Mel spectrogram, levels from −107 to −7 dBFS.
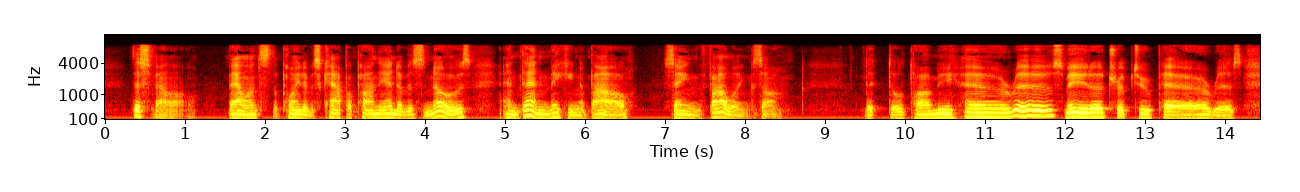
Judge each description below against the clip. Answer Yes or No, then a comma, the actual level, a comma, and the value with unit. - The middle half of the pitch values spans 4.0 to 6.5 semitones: Yes, average, 4.3 semitones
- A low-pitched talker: Yes, low, 115 Hz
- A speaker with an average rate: No, slow, 130 wpm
